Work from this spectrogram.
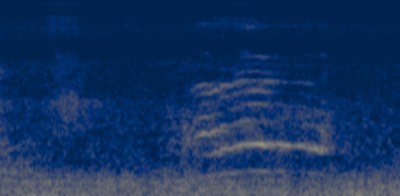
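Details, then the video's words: Domestic cat welcoming its owner home: one smooth, clear meow lasting about a second, rising slightly then easing down, answering a woman's affectionate words in a quiet indoor room with low background hum. "My Talking Cat Shadow greeting me when I get home with a hello"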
